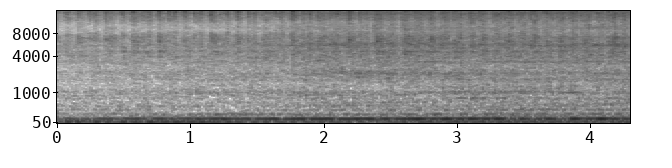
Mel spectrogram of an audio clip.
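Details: Jeep CJ-7 AMC 304 V8 with a performance cam during a timing check, vacuum advance disconnected from manifold vacuum, base timing found at 10°: a low, slightly lopey idle with no knocks or misses. It is a normal, healthy idle.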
